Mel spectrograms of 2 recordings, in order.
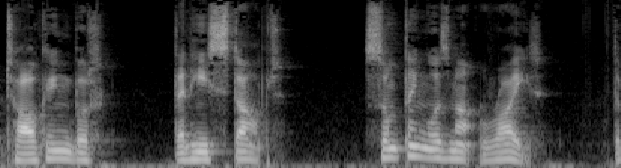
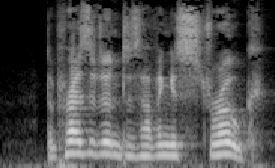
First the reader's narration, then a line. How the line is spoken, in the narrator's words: shouted Edward House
